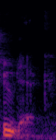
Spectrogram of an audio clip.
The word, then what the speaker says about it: Tudyk: I think his last name, I believe, is pronounced Tudyk.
